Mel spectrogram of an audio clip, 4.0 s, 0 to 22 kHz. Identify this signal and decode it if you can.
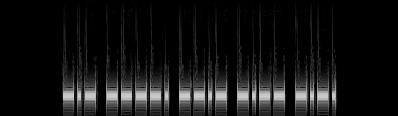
Morse code, heard as a keyed tone, about 30 wpm, 700 Hz. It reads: K9QYC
